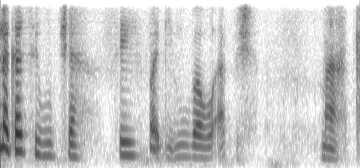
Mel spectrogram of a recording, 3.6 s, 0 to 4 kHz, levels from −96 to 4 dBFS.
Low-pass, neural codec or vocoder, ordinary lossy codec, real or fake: 3.6 kHz; codec, 16 kHz in and 24 kHz out, 0.9 kbps, LongCat-Audio-Codec, fine tuned four codebook decoder; none; fake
